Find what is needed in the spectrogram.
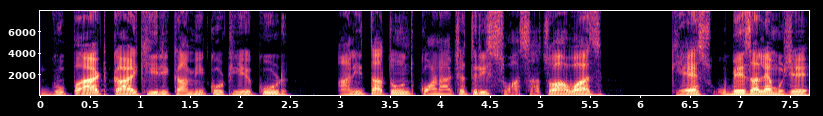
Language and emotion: Goan Konkani, fearful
